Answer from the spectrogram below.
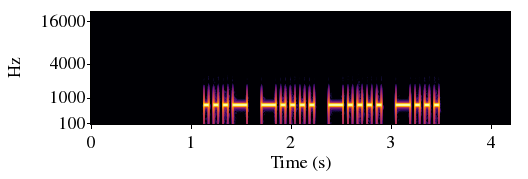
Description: Morse code, heard as a keyed tone, about 25 wpm, 700 Hz. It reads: V66B
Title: All Cut Numbers - 4-Digit 25wpm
